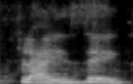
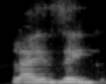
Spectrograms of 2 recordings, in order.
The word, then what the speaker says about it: fleißig: Und Und ich bin fleißig. ich bin fleißig.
